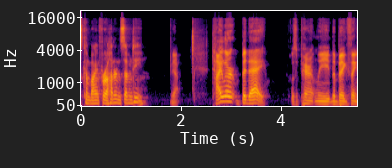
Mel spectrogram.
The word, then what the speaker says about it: Bidet: He clarified that his name is pronounced bidet, like the bathroom thing. I like the way that I say it. I'm gonna call him Beatty from now on.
